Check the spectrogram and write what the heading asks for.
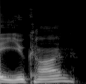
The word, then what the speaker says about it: Yukon: How do Canadians generally pronounce it? So I say Yukon.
